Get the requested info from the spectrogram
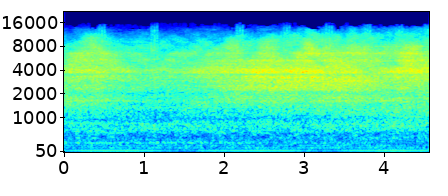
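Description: Beechcraft AT-6's turboprop engine running at taxi power: a steady hiss and whine over a low drone. It grows louder about two seconds in as the aircraft taxis close by.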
